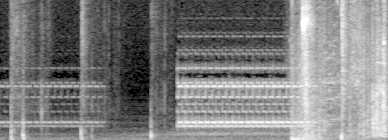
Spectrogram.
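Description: A phone-booth telephone rings in the horror video game Paranormasight. Sustained electronic tones come in steady bursts, along with a few sharp clicks and a louder noisy swell near the end.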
